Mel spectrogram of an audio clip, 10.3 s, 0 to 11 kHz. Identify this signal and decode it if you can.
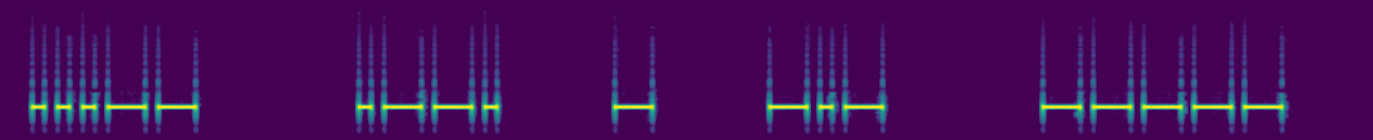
Morse code, heard as a keyed tone, about 13 wpm, spaced as for 6 wpm, 800 Hz. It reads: 3PTK0
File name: LEZIONI / 8 YJ45 / 8 Y ws 12wpm 3409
